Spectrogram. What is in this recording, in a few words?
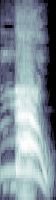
No, Excited Guy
